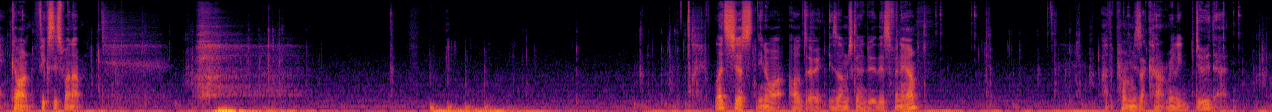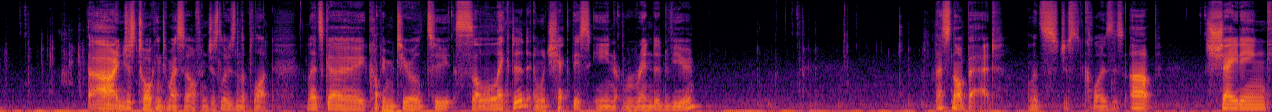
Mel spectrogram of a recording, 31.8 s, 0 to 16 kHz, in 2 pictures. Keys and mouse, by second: 3.0 Tab, 3.2 ctrl+middle click, 3.7 ctrl+s, 7.9-8.3 shift+right drag, 8.7 Tab, 9.3 Tab, 9.3 Tab, 12.2 3, 13.0 shift+click, 13.0 shift+middle click, 13.0 shift+right click, 13.7 z, 14.5 right click, 15.1 z, 16.2-31.8 right drag, 16.2 z, 16.4 a, 16.8 Tab, 17.1 a, 19.8 click, 20.5-24.3 drag, 25.8 click, 25.8 middle click, 29.2-31.8 drag, 29.2-31.8 middle drag.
